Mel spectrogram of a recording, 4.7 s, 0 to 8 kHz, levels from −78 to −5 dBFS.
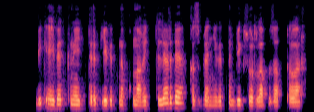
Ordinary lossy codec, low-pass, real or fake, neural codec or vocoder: MP3, 64 kbps; 7.2 kHz; real; none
